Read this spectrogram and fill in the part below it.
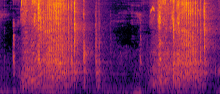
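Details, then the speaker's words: Honda Megapro motorcycle that is completely dead, with a replacement CDI fitted by the owner: two rough, rattling kick strokes with no firing, and no spark at the coil wire or plug. It cranks but won't start. "Nah ini kita langsung cek bunga api dari kabel koil ini kita kasihkan segini ini ya saya engkol ini ya terdengar ya suara engkolnya itah nah dia enggak ada"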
